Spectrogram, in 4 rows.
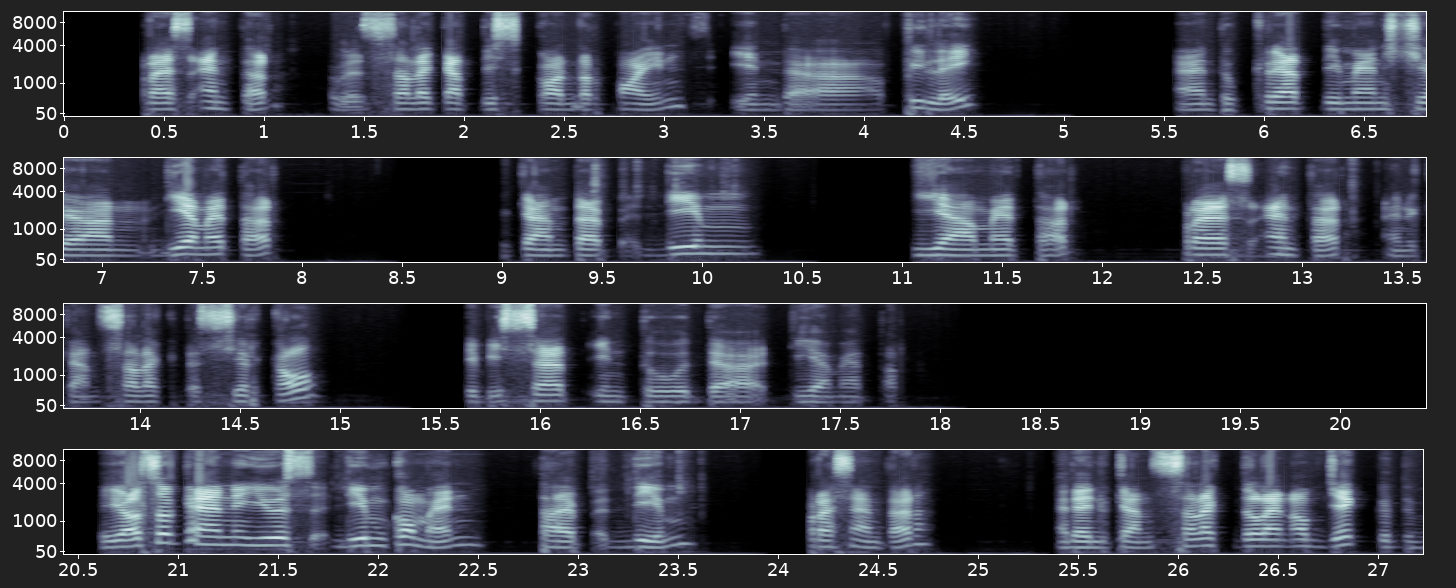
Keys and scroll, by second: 1.0 space, 9.2-11.4 typing, 13.2 Return, 22.8-24.0 typing, 25.2 space.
